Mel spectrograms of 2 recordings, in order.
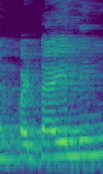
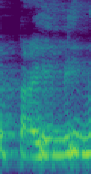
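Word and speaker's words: ptyalin: अरे पटाइलिन नहीं होता है, टाइलिन होता है। क्या होता है, टाइलिन इसका प्रोनाउंसिएशन होता है।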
